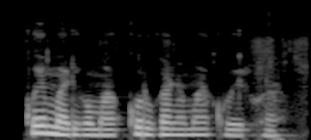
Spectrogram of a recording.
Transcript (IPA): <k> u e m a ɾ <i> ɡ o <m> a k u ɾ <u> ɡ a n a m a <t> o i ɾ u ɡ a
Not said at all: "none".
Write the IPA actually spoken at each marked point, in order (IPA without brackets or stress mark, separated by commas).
k, i, m, u, k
